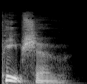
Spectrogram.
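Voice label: "peepshow", English, British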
